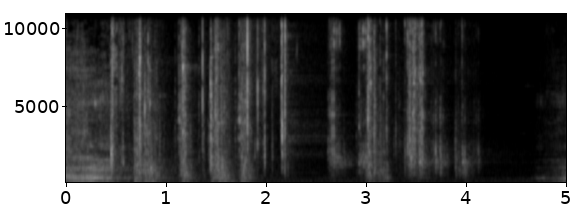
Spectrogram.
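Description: A key turns in a lock with metallic clicks.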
